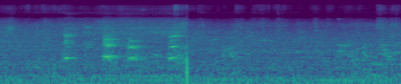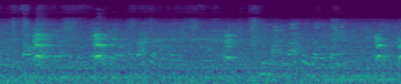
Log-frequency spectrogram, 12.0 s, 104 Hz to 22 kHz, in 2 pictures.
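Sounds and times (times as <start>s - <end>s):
dog barking: 1.0s - 2.8s, 6.5s - 7.8s, 9.4s - 9.6s, 11.6s - 12.0s.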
